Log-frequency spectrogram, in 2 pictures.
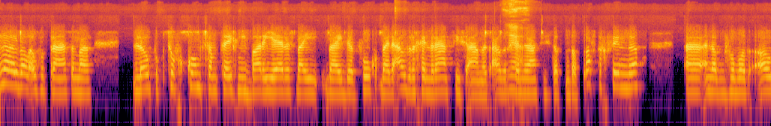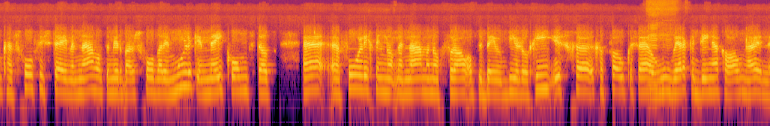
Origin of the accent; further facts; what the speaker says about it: Netherlands; now in Australia; Ja, als Nederlander moet ik daar toch altijd zelf een beetje aan wennen.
